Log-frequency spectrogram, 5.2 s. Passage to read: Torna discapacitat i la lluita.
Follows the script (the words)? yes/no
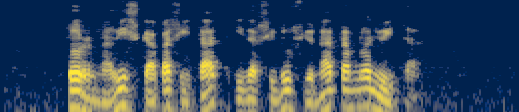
no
